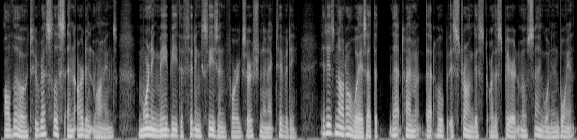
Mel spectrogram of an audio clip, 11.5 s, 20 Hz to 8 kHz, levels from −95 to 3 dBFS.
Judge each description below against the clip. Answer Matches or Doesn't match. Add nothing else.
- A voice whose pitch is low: Matches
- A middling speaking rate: Matches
